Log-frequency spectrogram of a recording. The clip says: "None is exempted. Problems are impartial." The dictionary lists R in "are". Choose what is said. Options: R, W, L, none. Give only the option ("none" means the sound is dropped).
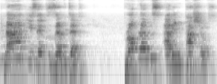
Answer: R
